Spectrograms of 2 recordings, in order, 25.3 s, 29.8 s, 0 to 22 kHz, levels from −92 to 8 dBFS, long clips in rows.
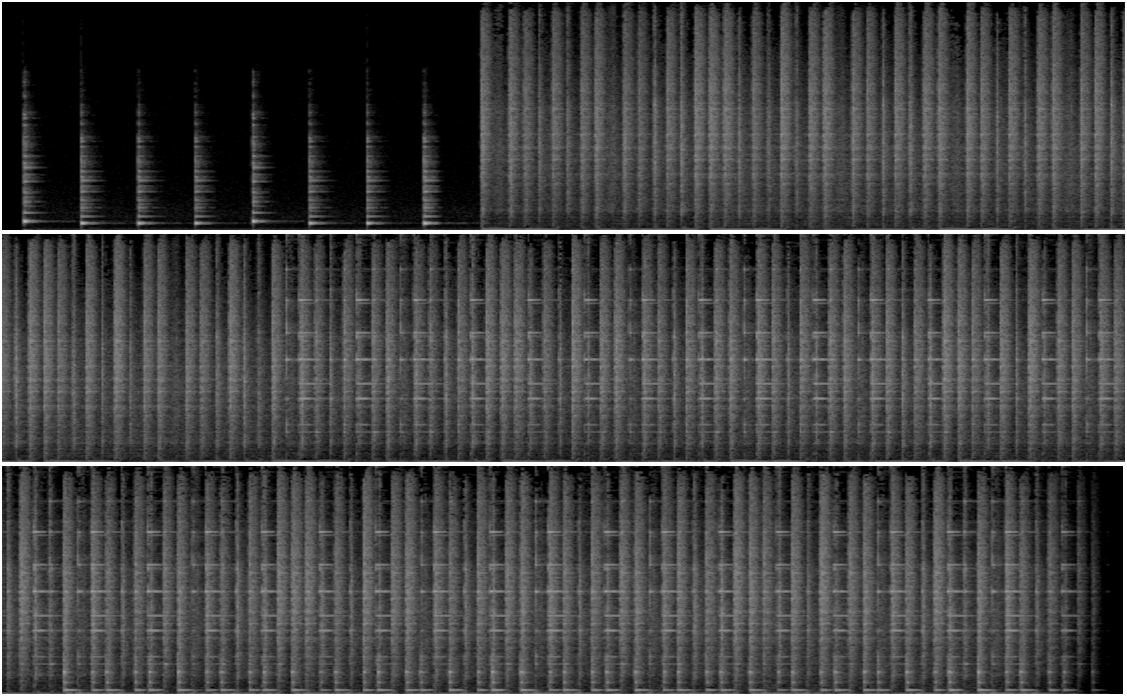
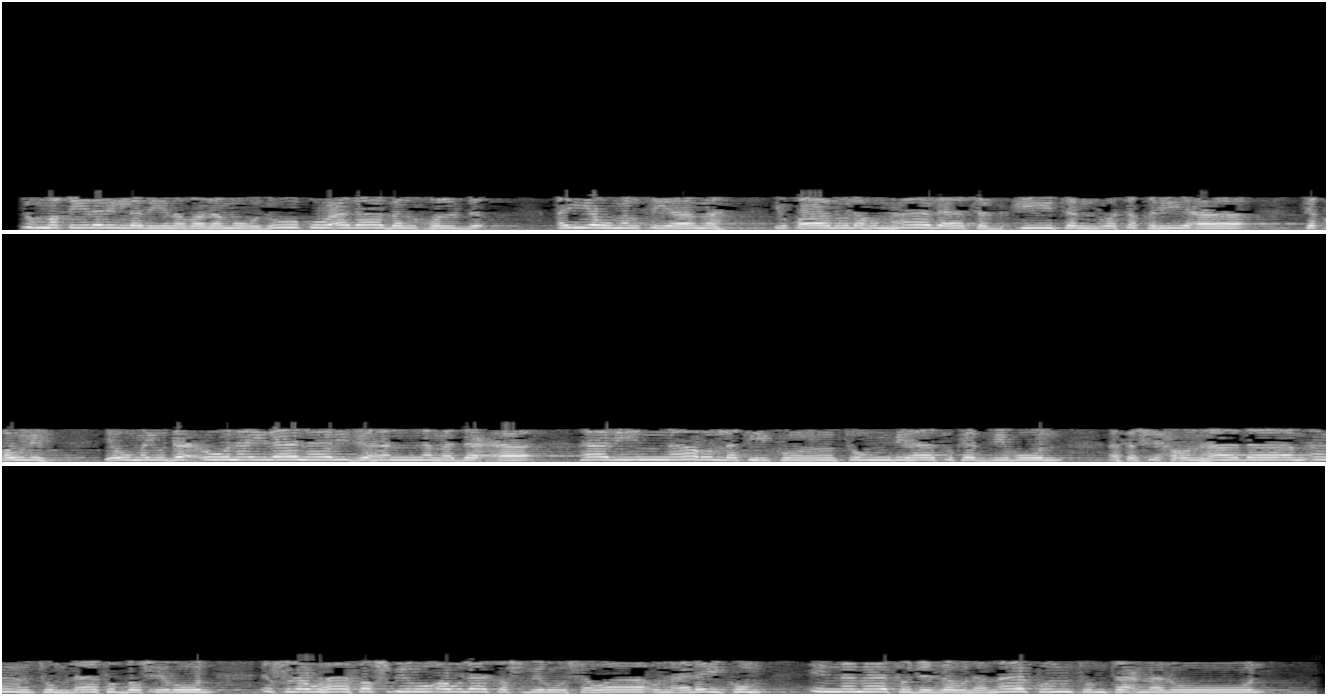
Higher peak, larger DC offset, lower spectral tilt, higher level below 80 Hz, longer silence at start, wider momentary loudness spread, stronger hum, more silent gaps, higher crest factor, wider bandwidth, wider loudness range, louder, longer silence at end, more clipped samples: second, -12 dBFS vs 0 dBFS; second, under 0.1% vs 0.4%; second, 0.5 dB/octave vs -10.5 dB/octave; second, -58 dBFS vs -46 dBFS; about the same, 0.15 s vs 0.15 s; about the same, 7 LU vs 7 LU; neither; neither; first, 24 dB vs 10 dB; first, over 20 kHz vs 3.6 kHz; about the same, 5 LU vs 3 LU; second, -33 LUFS vs -11 LUFS; second, 0.2 s vs 0.4 s; second, under 0.1% vs 0.1%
